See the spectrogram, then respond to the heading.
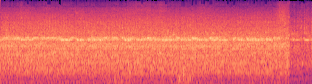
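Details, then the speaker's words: Narrowboat under way: a shrill alarm beeps steadily from the control panel over the low diesel hum while the battery warning light flashes. Cause unknown; the owners plan to turn it off and on again. "so you might hear that beeping noise that is on the control panel a battery light flashing and it's beeping"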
